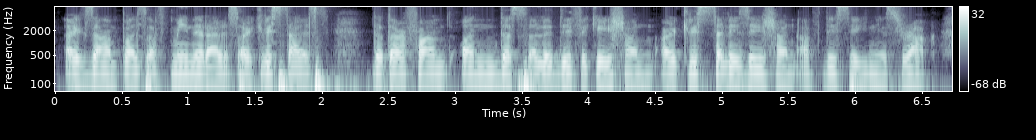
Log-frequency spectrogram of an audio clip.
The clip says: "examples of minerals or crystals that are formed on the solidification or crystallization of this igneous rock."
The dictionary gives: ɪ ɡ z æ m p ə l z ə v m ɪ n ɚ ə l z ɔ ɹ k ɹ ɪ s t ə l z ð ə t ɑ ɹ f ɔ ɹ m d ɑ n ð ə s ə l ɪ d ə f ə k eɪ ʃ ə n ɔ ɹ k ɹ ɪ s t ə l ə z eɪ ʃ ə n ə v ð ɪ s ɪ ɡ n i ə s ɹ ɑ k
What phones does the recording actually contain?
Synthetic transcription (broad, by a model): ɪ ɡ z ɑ m p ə l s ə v m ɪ n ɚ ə l s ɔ ɹ k ɹ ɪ s t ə l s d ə t ɑ ɹ f ɔ ɹ m d ɑ n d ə s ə l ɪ d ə f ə k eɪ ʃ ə n ɔ ɹ k ɹ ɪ s t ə l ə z eɪ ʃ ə n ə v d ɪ s ɪ ɡ n i ə s ɹ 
